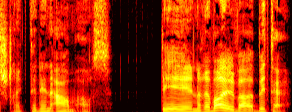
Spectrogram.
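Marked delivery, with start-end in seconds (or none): 1.6-2.9 called-out demand. A narrator's reading. Rufus demanding the gun from Itzig, called-out demand. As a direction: call for it with command. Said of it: "rief er".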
